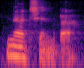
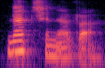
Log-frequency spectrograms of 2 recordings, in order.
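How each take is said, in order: First: It ends without the extra vowel: -inva. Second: It ends with an extra vowel: -ineva. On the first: This is the form used by speakers from another town. "Zachalis don't say that. They just say nachinva" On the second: This is the local form of one town's dialect. "this uh ending here is unique to Dehuk"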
